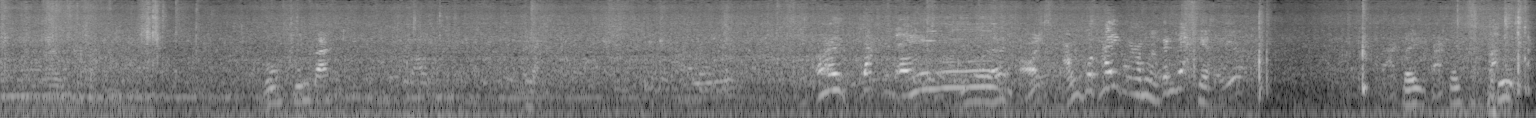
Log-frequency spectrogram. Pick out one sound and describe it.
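Leaves and branches rustle as men climb through dense plants.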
